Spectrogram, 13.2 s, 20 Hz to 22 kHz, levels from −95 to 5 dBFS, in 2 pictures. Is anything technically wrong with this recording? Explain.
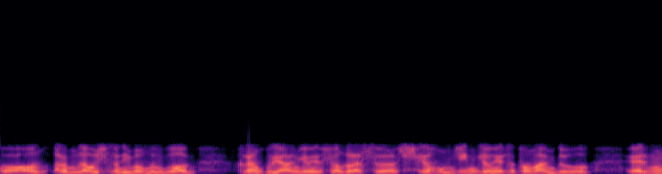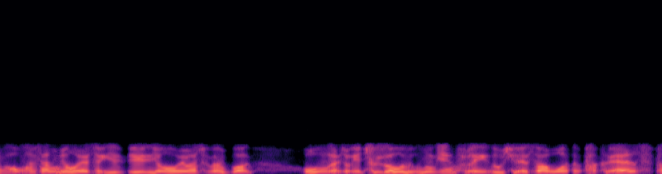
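Yes: throughout, a Codec 2 vocoder, heavily damaging and consistent with roughly 1.3 kbit/s in a 300 Hz to 3.6 kHz band, rebuilds speech from pitch, voicing, energy and envelope alone, so it sounds robotic and buzzy.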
